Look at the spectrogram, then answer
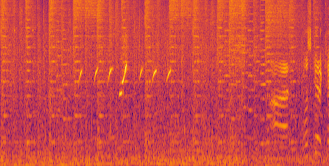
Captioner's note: whistling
